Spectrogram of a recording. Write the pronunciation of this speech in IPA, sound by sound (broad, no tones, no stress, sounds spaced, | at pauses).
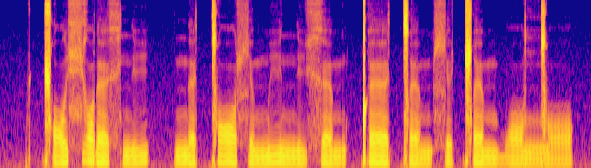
ǁ ɔ ɕ ɔ ɾ ɛ x n i | n ɛ ǀ ɔ ɬ ɪ m i n i x ɛ m ǃ ɛ ǀ ɛ m ɬ ɪ ǁ ɛ m b ɔ ŋ͡ǀ ɔ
